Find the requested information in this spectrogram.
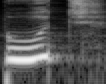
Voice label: "pooch", Punjabi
